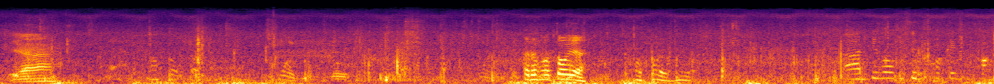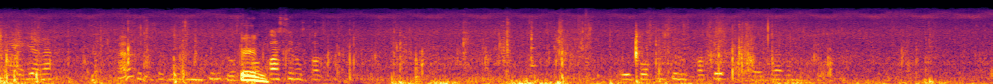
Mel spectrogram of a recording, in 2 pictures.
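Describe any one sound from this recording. Several people chat and laugh nearby outdoors.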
